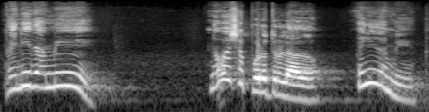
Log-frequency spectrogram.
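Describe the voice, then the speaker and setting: A man with a Rioplatense Spanish accent, preaching a sermon in a church, swinging between loud shouts and hushed, quiet lines. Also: very high voice, very animated, unhurried. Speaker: pastor.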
